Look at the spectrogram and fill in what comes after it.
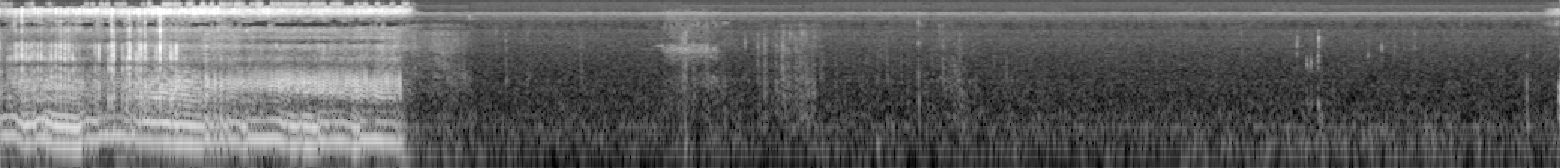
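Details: Ten-month-old Pomeranian named Stella asleep, snoring since showing reverse sneezing; a rough, buzzing snore with wavering tones fills the first three seconds, then near silence with faint rustles.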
